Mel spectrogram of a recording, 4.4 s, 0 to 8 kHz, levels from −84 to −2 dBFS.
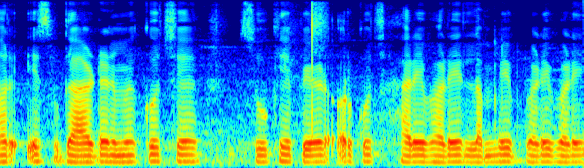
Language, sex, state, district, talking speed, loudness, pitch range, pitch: Hindi, male, Odisha, Nuapada, 190 wpm, -19 LUFS, 115-120 Hz, 115 Hz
